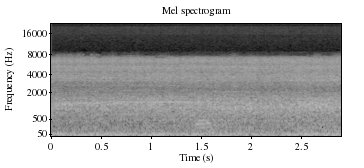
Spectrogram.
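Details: 2009 Ford Taurus idling right after a new heavy-duty battery terminal fixed a no-power no-start: low, smooth, even hum with no misses or knocks; alternator charging about 14 volts, running normally.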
